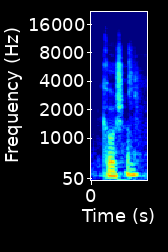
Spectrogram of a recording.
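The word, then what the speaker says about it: Rochon: Koshan? She's really good. Roshan.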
